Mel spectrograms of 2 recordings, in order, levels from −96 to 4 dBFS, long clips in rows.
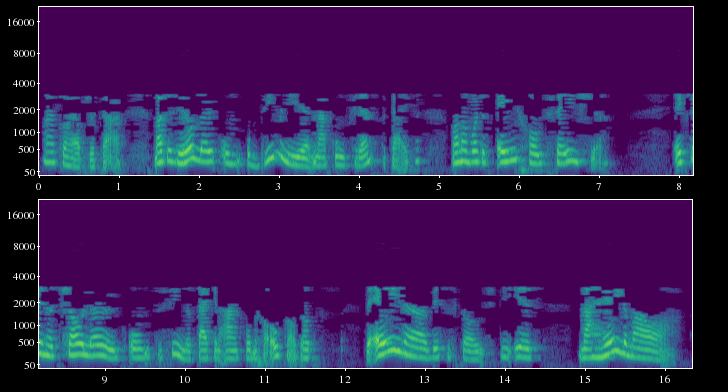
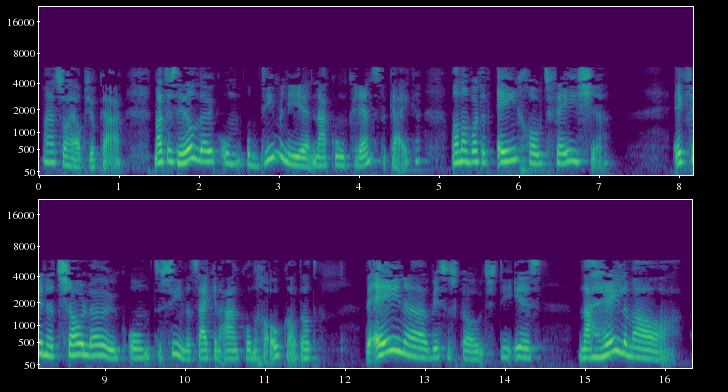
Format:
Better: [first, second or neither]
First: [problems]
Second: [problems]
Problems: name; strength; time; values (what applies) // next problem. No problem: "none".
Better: second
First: garbled, watery; badly; nothing above 3 kHz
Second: garbled, watery; slightly; nothing above 5.5 kHz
